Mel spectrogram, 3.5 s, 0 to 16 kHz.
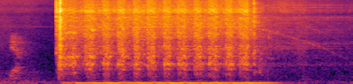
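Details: K24 engine swapped into 1st-gen CRX/3rd-gen Civic, first start attempt, fuel pump on, no IACV: even starter cranking about three and a half beats a second for two seconds, never catches; no spark, coil packs left unplugged.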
